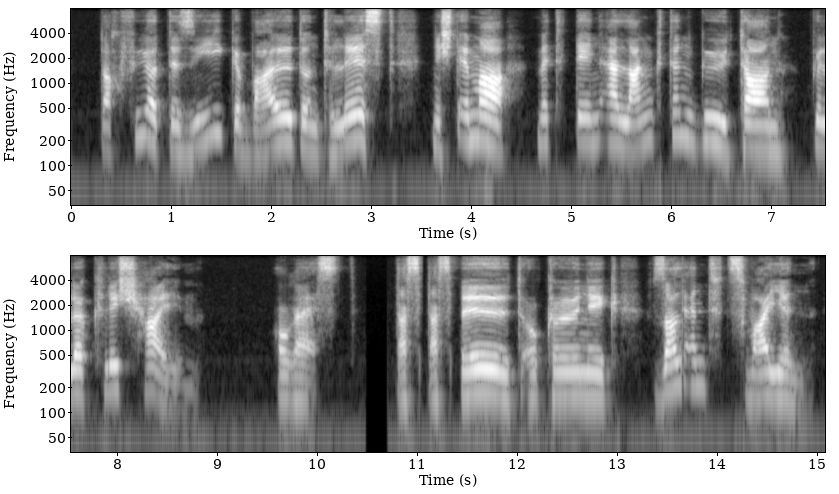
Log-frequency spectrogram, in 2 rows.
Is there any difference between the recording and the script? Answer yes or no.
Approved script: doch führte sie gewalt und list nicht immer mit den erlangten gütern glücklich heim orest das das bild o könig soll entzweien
no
